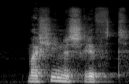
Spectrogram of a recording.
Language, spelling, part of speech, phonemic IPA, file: Dutch, machineschrift, noun, /mɑˈʃinəˌsxrɪft/, Nl-machineschrift.ogg
- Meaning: typescript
